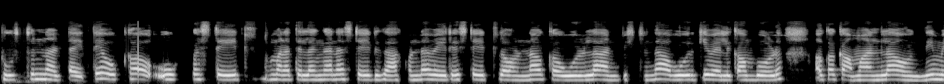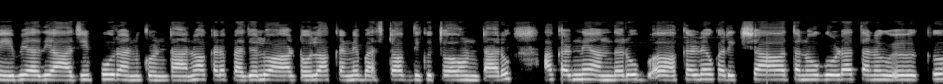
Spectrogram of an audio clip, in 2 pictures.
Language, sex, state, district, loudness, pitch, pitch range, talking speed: Telugu, female, Telangana, Nalgonda, -12 LUFS, 215 Hz, 210-225 Hz, 125 wpm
